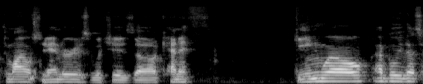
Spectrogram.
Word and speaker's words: Kenneth Gainwell: Maybe even our rookie running back, if he's a backup to Miles Sanders, which is Kenneth Gainwell.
